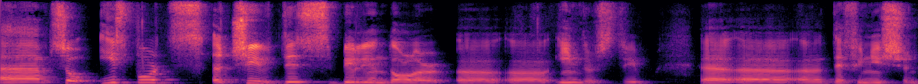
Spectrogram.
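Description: An unremarkable speaking voice from a man, medium in pitch, with lively intonation at a fairly slow pace, on a very clean recording with a silent background. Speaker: podcast host. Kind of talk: interview.

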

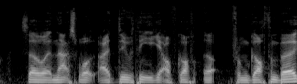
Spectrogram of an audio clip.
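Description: A man with a Yorkshire accent talks very fast at a fairly low pitch. The sound is dry and close with no echo, on a very clean recording with a silent background. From northern England, West Yorkshire (Huddersfield). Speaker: head brewer. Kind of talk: casual interview over beers. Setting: brewery tap room.

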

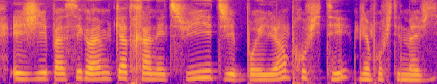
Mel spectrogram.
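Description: A woman's dark, mellow tone at a moderate pace. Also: very clean recording, silent background. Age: 20s. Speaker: podcast host. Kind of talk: casual monologue. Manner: halting.

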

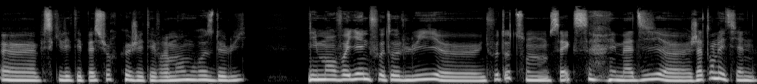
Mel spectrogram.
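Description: A woman speaks at a fairly quick pace in a dark, mellow tone and a medium pitch. Her intonation stays fairly even, and the recording is very clean with a silent background. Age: 20s. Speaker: abuse survivor and author. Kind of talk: testimony. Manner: halting.

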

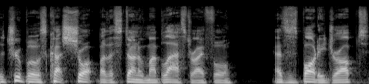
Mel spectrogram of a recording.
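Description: Over a quiet background, a speaker reads aloud in a natural voice with ordinary pitch variation.

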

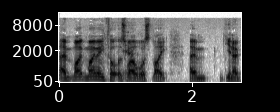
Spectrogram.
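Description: A man talks at a fairly quick pace with lively intonation in an unremarkable speaking voice. The sound is dry and close with no echo, and the background is quiet. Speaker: podcast co-host. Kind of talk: casual podcast chat about comic book movies.

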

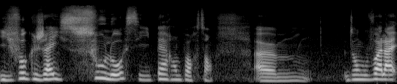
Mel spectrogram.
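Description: Here a woman talks at a moderate pace in a fairly high pitch. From Marseille, southern France. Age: 40s. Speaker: yoga teacher. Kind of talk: interview. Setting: outdoors by the sea. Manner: hesitant.

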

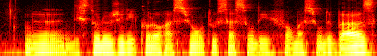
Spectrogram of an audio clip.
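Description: With a dark, mellow tone, a man talks at a fairly low pitch. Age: 20s. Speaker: biomedical lab technician. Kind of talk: interview. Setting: hospital laboratory.

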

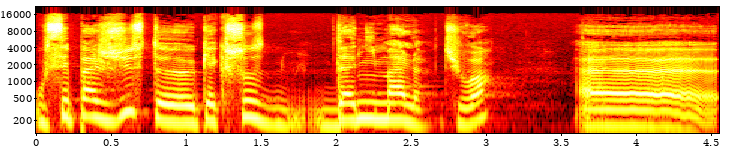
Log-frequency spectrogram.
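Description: A woman's medium-pitched voice, very slow, with lively intonation, in a dry, close sound with no echo. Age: 30s. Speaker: podcast guest. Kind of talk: casual chat. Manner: halting.

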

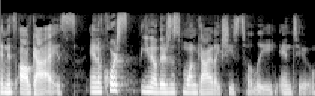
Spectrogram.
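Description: A woman with an American accent, fairly low-pitched and fairly quick, with vocal fry, ordinary pitch variation and a quiet background. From United States. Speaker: subscription box founder. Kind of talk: casual interview chat. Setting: in person.

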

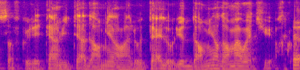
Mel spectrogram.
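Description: Fairly quick speech from a man at a fairly low pitch, ordinary pitch variation, audible room echo and noticeable background noise. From France, Saint-Étienne area. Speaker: rugby club president. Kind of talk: interview.

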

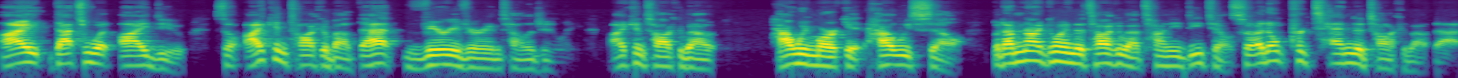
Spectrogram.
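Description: A man with an unremarkable speaking voice talks at a fairly quick pace, his fairly high pitch rising and falling in lively intonation. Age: 40s. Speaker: tech entrepreneur and podcaster. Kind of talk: interview.

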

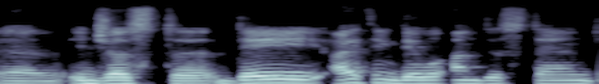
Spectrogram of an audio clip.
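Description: The voice has a dark, mellow tone. The pace is very slow. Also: man. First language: Ukrainian. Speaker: politician. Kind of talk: panel discussion. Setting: video call.

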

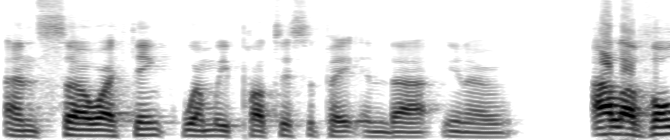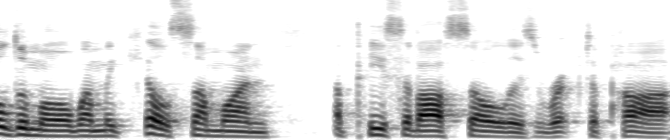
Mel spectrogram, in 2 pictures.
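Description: Over a quiet background, a man with an English accent talks at a fairly quick pace, his loudness swinging widely. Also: medium pitch for a man, ordinary pitch variation. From England. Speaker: ritual designer and author. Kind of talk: casual interview chat. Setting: recorded with hosts in person.

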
